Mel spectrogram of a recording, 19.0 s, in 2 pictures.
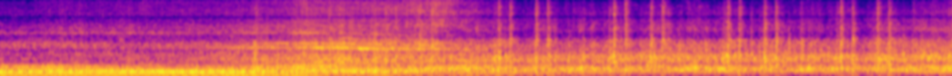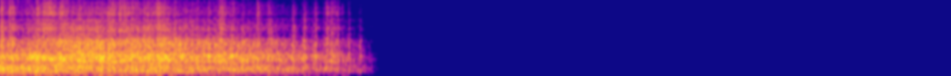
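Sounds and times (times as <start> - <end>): diesel locomotive engine rumble: 0.0 - 13.3
train wheels clicking over rail joints: 2.2 - 13.3.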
